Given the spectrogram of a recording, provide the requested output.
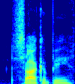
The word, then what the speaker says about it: Shakopee: Shakope? Sh- Shakopee. Shakopee. – Oh, Shakopee. That's how you say it.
